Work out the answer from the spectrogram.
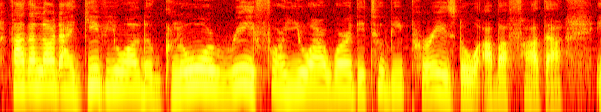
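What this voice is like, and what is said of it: Strained, unwell-sounding voice. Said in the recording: “sorry about my voice... woke up this morning and for somehow I just started to get this sort of issue with my voice”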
